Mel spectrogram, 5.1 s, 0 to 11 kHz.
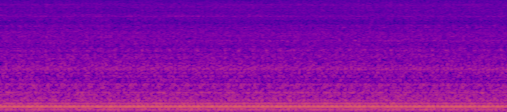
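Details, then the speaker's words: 2014 Audi Q7 3.0 L diesel with code P0263 cylinder contribution fault, check engine light, shaking and limp mode. It now runs at an even low idle with a steady drone and no misfire stumble. No codes present: normal idle. "So, engine is running. Doesn't sound too bad."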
